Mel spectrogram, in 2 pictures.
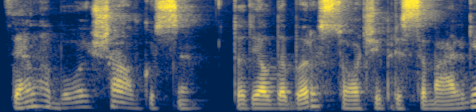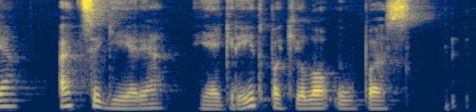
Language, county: Lithuanian, Kaunas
